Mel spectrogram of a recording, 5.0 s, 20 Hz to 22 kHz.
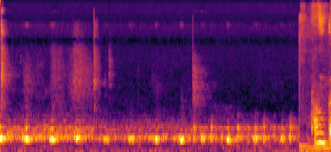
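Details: Rapid, regular whooshing pulses at about 150 beats a minute, ending in a louder burst, from a fetal monitor during a hospital non-stress test at 32–33 weeks of pregnancy; normal fetal heartbeat.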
